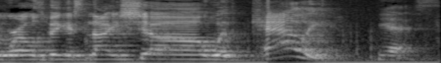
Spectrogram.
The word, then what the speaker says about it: KALIII: biggest night show with Cali yes how you doing I'm doing great how are you I'm pretty good I just you gotta say my name though like Cali Cali yeah hey I'm sure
